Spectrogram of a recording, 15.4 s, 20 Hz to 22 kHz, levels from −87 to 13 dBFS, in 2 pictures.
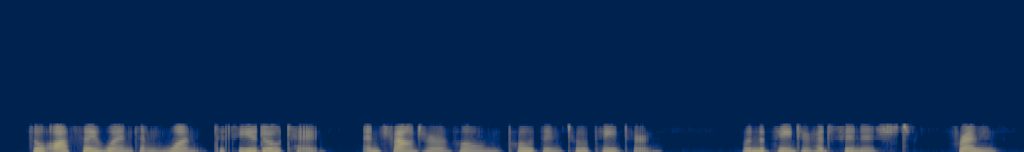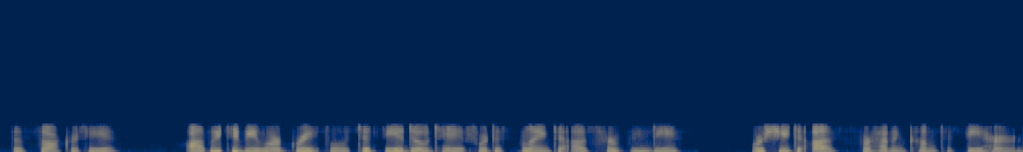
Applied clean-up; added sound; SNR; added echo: neural separator model SepFormer WHAMR!.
